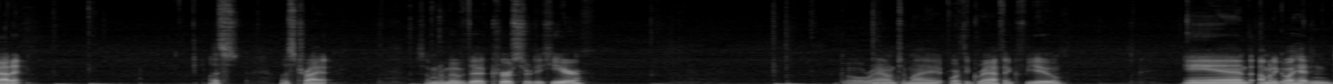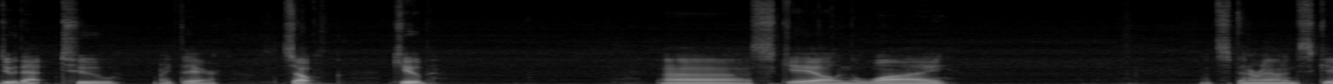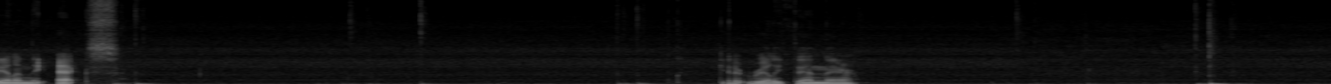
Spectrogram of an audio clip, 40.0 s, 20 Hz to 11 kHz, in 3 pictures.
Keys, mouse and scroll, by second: 0.9 ctrl+Up, 1.8-2.5 scroll up 3, 2.5 middle click, 3.3 right click, 4.3 shift+s, 6.5 a, 7.9 ctrl+KP_3, 8.7 KP_5, 9.5 z, 9.8 scroll up 3, 10.1 shift+middle click, 11.2 scroll up 1, 11.5-11.9 scroll down 3, 11.9 shift+middle click, 13.6-14.3 scroll down 3, 14.3 middle click, 16.4 shift+a, 21.0 s, 24.3 click, 25.8 middle click, 27.0 middle click, 30.1 click, 30.1 s, 30.3-30.9 scroll up 3, 30.9 middle click, 30.9 scroll up 1, 32.8 s, 38.7 ctrl+KP_3.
